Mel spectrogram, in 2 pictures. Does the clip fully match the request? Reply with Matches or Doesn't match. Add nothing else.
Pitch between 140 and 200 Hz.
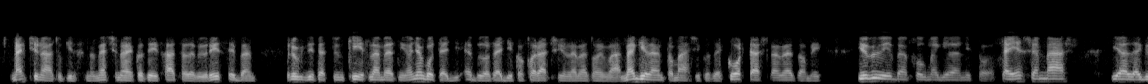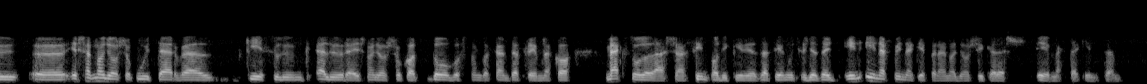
Doesn't match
